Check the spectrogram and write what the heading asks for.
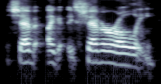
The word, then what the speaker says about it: Chiavaroli: So she said it's like Chevaroli.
